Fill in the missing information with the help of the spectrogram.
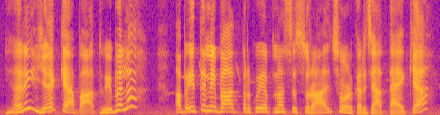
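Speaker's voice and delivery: nagging mother-in-law voice. Acted.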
